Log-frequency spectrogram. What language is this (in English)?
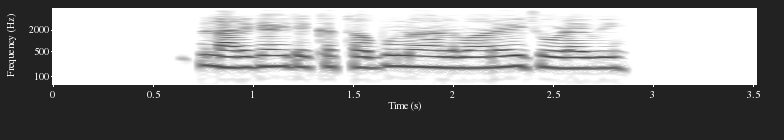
Pashto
